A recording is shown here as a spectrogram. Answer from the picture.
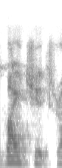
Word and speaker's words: vichitra: It's vichitra. I mispronounced it.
